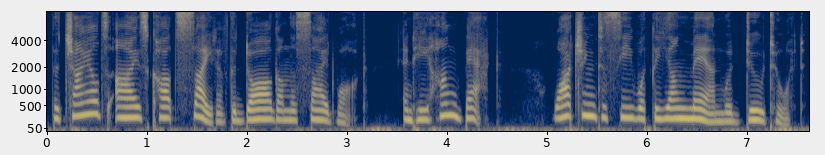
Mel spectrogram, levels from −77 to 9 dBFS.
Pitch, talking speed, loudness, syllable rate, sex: 210 Hz, 205 wpm, -16 LUFS, 4.4 syllables/s, female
